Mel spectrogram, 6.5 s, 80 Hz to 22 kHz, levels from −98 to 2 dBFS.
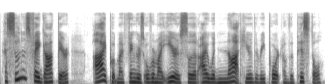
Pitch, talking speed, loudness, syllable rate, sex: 190 Hz, 220 wpm, -19 LUFS, 5.0 syllables/s, female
